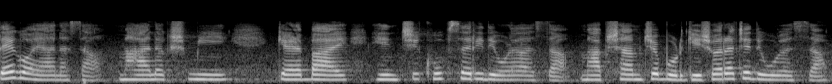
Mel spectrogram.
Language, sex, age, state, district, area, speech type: Goan Konkani, female, 18-30, Goa, Bardez, urban, spontaneous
